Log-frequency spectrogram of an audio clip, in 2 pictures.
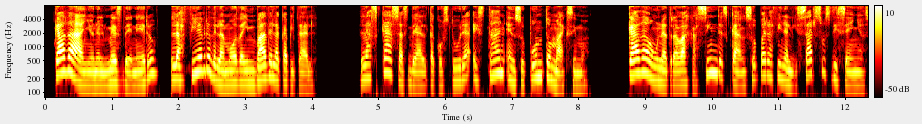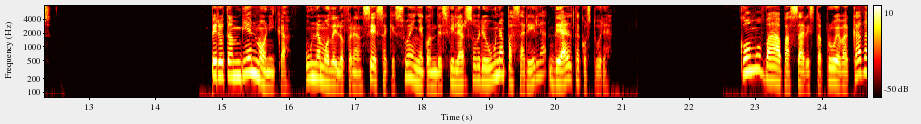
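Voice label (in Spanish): latam female narration; voice demos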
